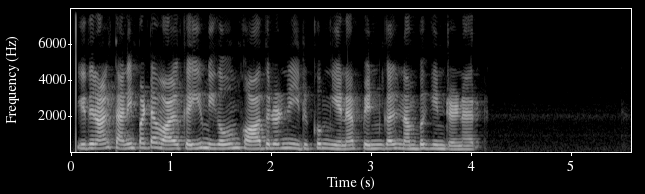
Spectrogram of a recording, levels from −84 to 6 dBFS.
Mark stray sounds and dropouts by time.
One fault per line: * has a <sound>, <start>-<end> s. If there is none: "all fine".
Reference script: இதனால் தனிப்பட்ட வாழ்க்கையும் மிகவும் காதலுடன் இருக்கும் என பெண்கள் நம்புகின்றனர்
all fine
